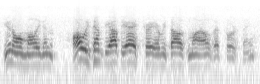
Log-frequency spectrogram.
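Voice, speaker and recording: An actor playing a stubborn, folksy, penny-pinching husband in an old-time radio comedy, blustering and arguing. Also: male voice, high-pitched, fast talker. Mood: loud, eager, indignant. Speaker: comic lead in a radio sitcom. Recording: dull vintage radio recording.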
